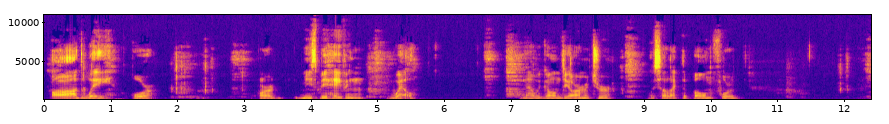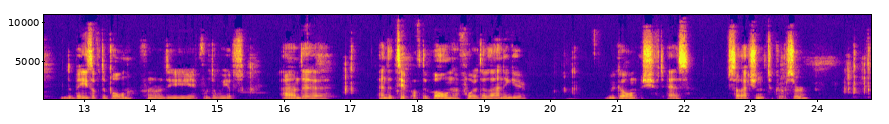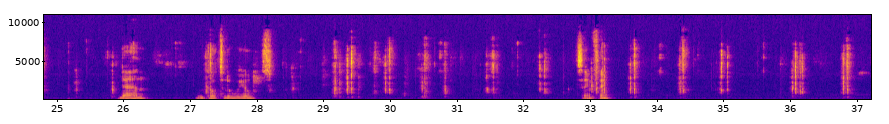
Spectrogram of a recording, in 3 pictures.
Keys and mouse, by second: 0.6 shift+s, 2.0 alt+a, 2.5 Tab, 4.2-4.7 ctrl+alt+right drag, 8.6 c, 9.8 right click, 13.3 Escape, 15.4 shift+s, 20.2 shift+s, 24.6 alt+a, 24.9 Tab, 25.5-25.8 ctrl+alt+right drag, 28.7 ctrl+shift+middle click, 31.5 shift+s, 32.3 KP_1, 33.1 alt+a, 33.7 Tab, 34.5 Tab, 34.9 shift+s, 36.1 alt+a, 37.0 Tab.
